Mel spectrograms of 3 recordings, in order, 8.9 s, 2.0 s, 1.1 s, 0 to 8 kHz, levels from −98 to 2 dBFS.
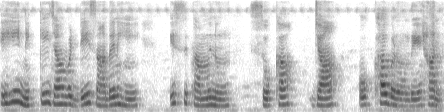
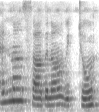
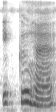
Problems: constant background noise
